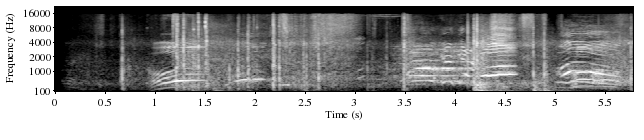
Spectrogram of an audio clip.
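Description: A skateboard clacks and scrapes on hard concrete.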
